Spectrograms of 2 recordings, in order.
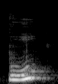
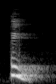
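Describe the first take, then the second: First: The syllable has a rising tone. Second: The syllable has a sharply falling tone. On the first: "then you change it to second tone" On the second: "if used alone is pronounced at the fourth tone"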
